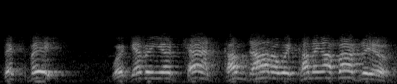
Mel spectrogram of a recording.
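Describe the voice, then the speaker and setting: An actor playing an urgent, commanding police officer calling out wary orders in a 1940s radio crime drama. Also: male voice, very high-pitched, a little fast. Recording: muffled old radio recording.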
